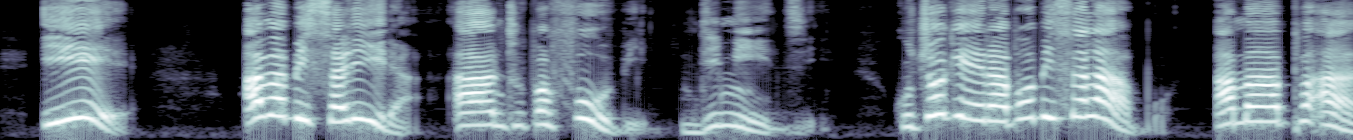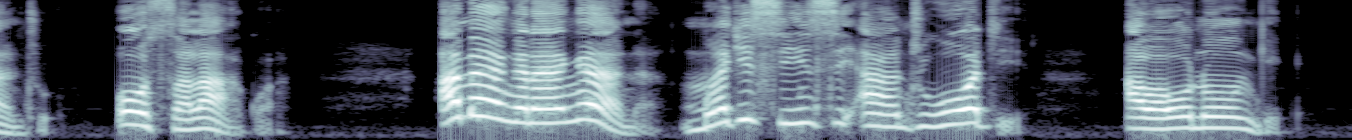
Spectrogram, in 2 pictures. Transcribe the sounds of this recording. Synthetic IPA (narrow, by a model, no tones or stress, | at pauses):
ijɛ | amaɓisaliɾa̰ | antʰupafupḭ | ndimiːd͡zi | kut͡ʃɔkɛɾap̬ɔɓisalapɔ | amapʰaʔantʰu̥ | ɔsala̰ːkwa̰ | amajaŋanajaŋana̰ | mwat͡ʃisinsiʔantʰuwɔtɛ̰ | awawɔnɔːŋɡɛ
